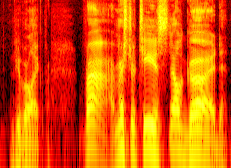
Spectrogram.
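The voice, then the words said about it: Imitates another person's voice, poorly. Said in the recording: “That's my Dolby impersonation... It's terrible... That's a terrible impersonation... Dolby's got a much deeper voice”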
